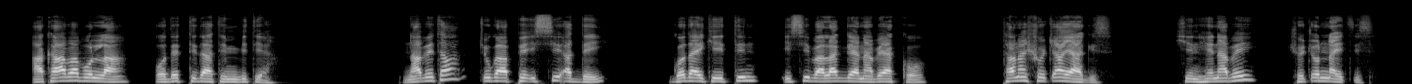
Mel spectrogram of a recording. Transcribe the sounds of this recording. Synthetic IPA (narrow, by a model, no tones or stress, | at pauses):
ʔɐkaːβɐbɔlːɐ | ʔɔd̪ɛt̪ːɪd̪at̪ɪmbɪt̪ɪjɐ̰ | nɐbɛt̪ɐt͡ʃʼʊɡaːpːɛɪsːɪʔɐd̪ːɛj | ɡɔd̪ɐjkiːt̪ːɪn | ɪsːɪbɐlɐɡːɪjɐnɐbɛjakːɔ | t̪ɐnɐʃɔt͡ʃʼajaːɡɪs | ʃɪnɦɛnɐbɛj | ʃɔt͡ʃʼɔnːɐjɪt͡sʼːɪs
